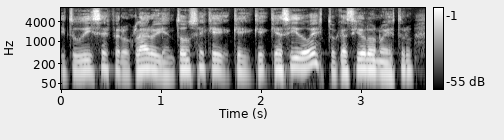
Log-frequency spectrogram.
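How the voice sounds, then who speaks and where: Over a silent background in a very clean recording, a man with a medium-pitched, dark, mellow voice speaks at a fairly quick pace. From Venezuela. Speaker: novelist. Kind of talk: panel talk. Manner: animated, humorous storytelling.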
